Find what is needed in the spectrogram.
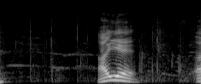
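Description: Speech only: a man briefly calls out “aaiye” (come), with a low background before and after it.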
